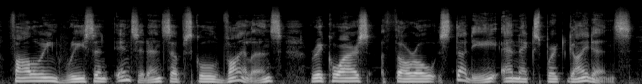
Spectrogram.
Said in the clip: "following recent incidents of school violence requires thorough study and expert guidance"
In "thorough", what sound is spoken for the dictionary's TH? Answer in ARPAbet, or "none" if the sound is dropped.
TH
